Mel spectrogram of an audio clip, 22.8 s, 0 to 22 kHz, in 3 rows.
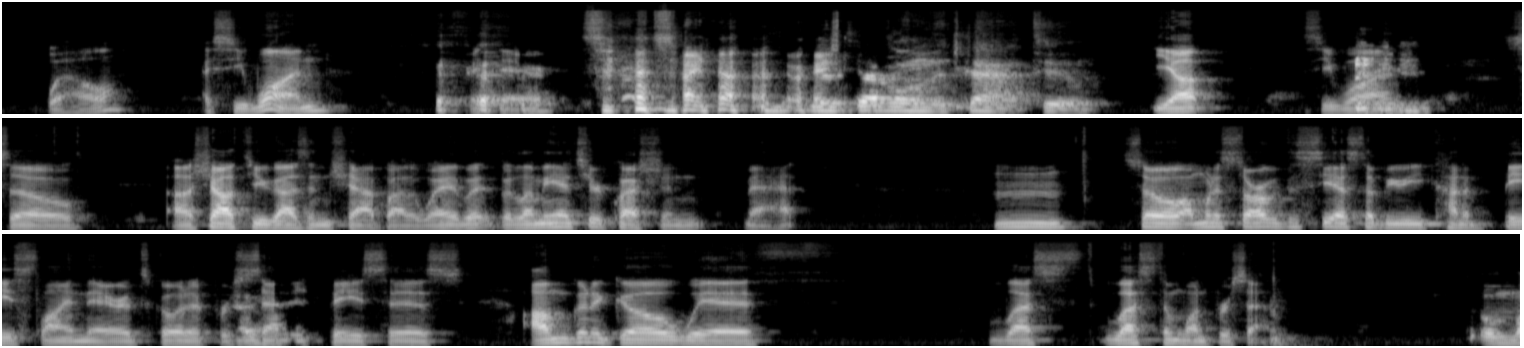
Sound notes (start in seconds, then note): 2.9 laughing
